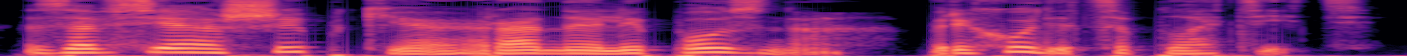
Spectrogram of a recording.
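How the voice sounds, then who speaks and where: A soothing, worried mother speaks softly in a lowish voice, as a woman narrator puts her on. The audiobook sound is dry and close. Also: normal speed, vocal fry, no echo. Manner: soft, soothing.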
